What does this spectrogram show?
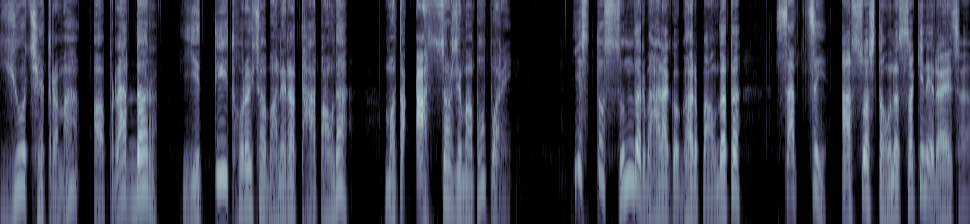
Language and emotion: Nepali, surprised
